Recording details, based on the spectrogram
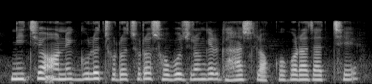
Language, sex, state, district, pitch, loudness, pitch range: Bengali, female, West Bengal, Alipurduar, 240 Hz, -16 LUFS, 225-250 Hz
